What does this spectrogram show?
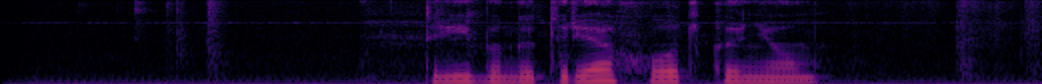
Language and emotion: Russian, sad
